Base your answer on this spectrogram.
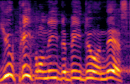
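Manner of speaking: plain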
